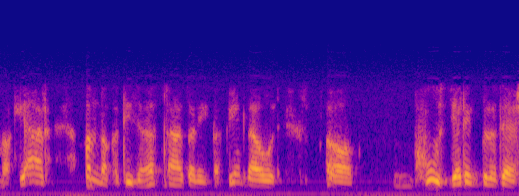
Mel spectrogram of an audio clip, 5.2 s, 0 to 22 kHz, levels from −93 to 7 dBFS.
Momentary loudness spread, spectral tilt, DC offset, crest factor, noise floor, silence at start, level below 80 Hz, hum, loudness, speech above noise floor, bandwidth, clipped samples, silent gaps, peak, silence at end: 10 LU; -7 dB/octave; under 0.1%; 18 dB; -48 dBFS; 0 s; -58 dBFS; none; -22 LUFS; 27 dB; 4.5 kHz; under 0.1%; none; -4 dBFS; 0 s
